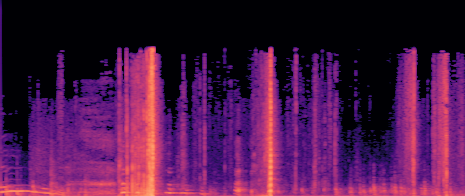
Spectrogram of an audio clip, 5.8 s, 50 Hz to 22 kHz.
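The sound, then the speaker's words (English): Playing cards being shuffled and dealt: two loud riffle shuffles stand out among many small flicks and slaps of cards, with no talk. “Shall we play another round? Yes, yes. Best 2 out of 3. You deal this time.”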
